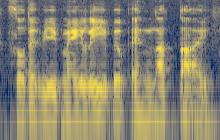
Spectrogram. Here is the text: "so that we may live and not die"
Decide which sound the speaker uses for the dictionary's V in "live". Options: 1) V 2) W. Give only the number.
2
